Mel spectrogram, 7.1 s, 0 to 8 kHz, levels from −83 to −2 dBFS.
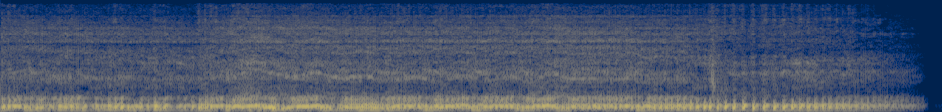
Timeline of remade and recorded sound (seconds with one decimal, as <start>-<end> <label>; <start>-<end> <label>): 0.0-7.1 remade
